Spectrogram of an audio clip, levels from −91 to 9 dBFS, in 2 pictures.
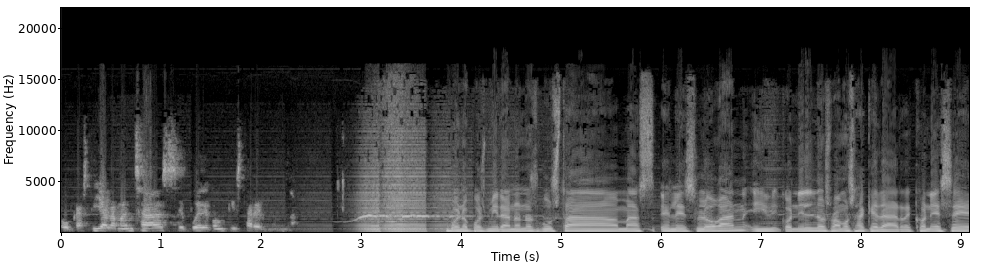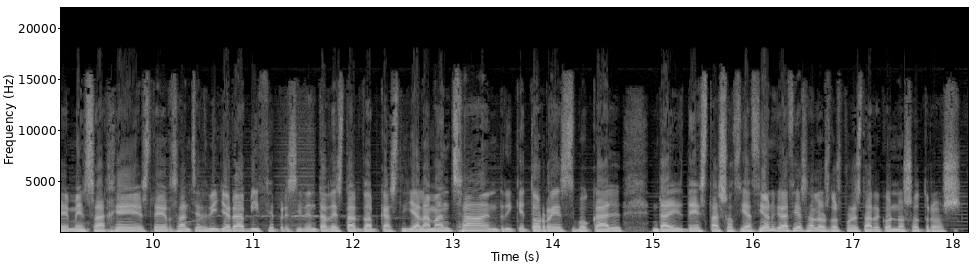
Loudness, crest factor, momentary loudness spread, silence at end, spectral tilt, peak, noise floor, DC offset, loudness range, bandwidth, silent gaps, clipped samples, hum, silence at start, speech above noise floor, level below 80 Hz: -20 LUFS; 10 dB; 5 LU; 0.1 s; -5 dB/octave; -12 dBFS; -41 dBFS; under 0.1%; 2 LU; 16.5 kHz; none; under 0.1%; none; 0 s; 21 dB; -48 dBFS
